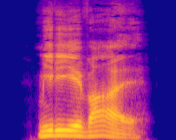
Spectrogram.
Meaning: medieval
- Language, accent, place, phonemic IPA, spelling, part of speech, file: German, Germany, Berlin, /medi̯ɛˈvaːl/, mediäval, adjective, De-mediäval.ogg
